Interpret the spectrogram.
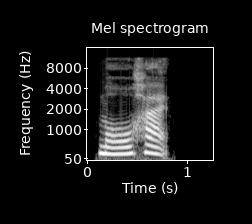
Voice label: "谋害", Chinese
